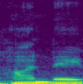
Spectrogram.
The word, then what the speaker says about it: Hyundai: doing this and yes i'm gonna say hyundai because a lot of people have quoted me saying it wrong saying hyundai versus hyundai i'm sorry guys i will try my best to pronounce things as accurately as possible so i'm gonna try my best to remember that it's hyundai not hyundai and that is what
